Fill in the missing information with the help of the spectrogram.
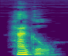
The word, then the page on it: haggle: Australian English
